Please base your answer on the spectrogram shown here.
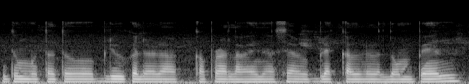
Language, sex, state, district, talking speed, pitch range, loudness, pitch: Nagamese, male, Nagaland, Dimapur, 205 wpm, 120-125 Hz, -16 LUFS, 125 Hz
